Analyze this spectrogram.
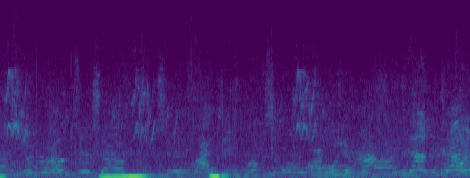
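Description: Siamangs sing a pair duet of loud booming notes and rapid rising and falling hoots.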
